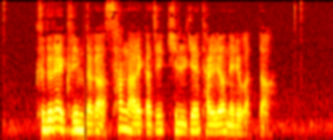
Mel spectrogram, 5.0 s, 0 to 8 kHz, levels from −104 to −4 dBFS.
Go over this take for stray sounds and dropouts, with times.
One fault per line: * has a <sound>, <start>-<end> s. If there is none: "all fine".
* has a dropout, 1.3-1.3 s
